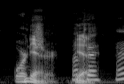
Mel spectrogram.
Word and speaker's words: Warwickshire: You know, I said, okay, well, we don't pronounce the second W, but apparently it's not Shire, it's Sure. Warwickshire.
